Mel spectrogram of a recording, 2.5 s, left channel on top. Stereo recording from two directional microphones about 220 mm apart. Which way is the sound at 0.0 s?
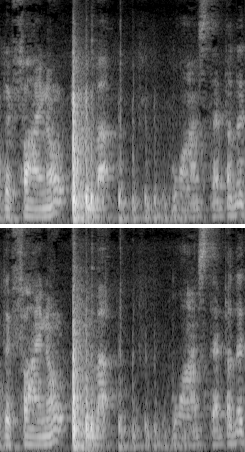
35° right (ahead or behind).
